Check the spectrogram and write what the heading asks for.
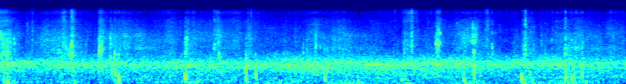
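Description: Footsteps on bare rock at an easy walking pace, a short knock with each step.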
